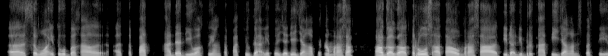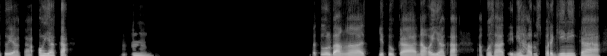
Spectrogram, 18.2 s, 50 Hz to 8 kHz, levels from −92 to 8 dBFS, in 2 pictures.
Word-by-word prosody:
eee, 145 +2 +4
semua 165 0 +1
itu 195 +6 -1
bakal, 135 -1 +1
eee, 135 - -8
tepat, 170 +4 0 0.2
ada 140 +3 +2
di 140 -2 -4
waktu 130 +1 -1
yang - - -12
tepat 120 - -6
juga, 125 0 0
gitu. 120 0 -4
Jadi 155 +8 0
jangan 125 -4 -1
pernah 150 0 -4
merasa, 135 +1 +3 0.3
"Ah 205 +2 +9
gagal 145 -3 +6
terus," 180 +5 +4
atau 140 0 +4
merasa 135 0 +4
tidak 145 - 0
diberkati. 140 +4 -4
Jangan 125 -1 -1
seperti 130 -1 -5
itu 140 - -2
ya, 120 -3 -2
Kak. 115 -1 -12
Oh 220 - 0
ya, 215 -2 +3
Kak - - -1 0.8
Mhm. 175 -2 -10 2.4
Betul 165 +5 -3
banget. 150 -4 +2 0.2
Gitu, 140 +2 -4
Kak. 125 -3 +1
Nah 150 - +1
oh 180 - 0
iya, 185 0 -1
Kak 170 -3 -2 0.3
aku 135 +9 -8
saat 155 -5 -2
ini 155 +6 -5
harus 140 -7 -5
pergi 160 +4 -4
nih, 200 -1 0
Kak. 165 -6 0
140 Hz, 160 wpm, -24 LUFS, 135-165 Hz, 2.4 s, Ah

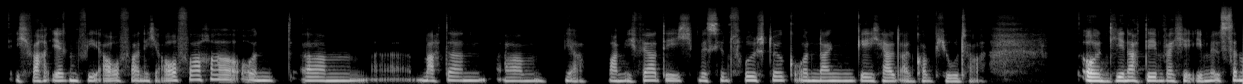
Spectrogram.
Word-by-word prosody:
ich 175 - -5
wache 165 +2 +2
irgendwie 175 -1 0
auf, - - 0
wann - - 0
ich 170 +1 -4
aufwache 185 - 0
und, 180 -1 0 0.2
ähm, 175 +2 0
äh, 215 0 -16
mache 180 -5 0
dann, 180 0 -1 0.2
ähm 160 -1 -2 0.2
ja, 150 -5 -5 0.2
mache 165 -2 +1
mich 155 -5 -4
fertig, 180 - -1
‘n - - -5
bisschen 170 +1 -1
Frühstück 185 +2 -1
und 175 -4 +1
dann 165 0 +1
gehe 165 - 0
ich 160 - -4
halt 155 0 +2
an 140 - -3
Computer. 145 -1 -4 1.0
Und 165 -5 +8
je 170 -1 +6
nachdem, 175 0 +3
welche 160 -4 0
E-Mails 165 +4 0
dann 195 -2 +3
170 Hz, 160 wpm, -23 LUFS, 160-180 Hz, 1.0 s, Und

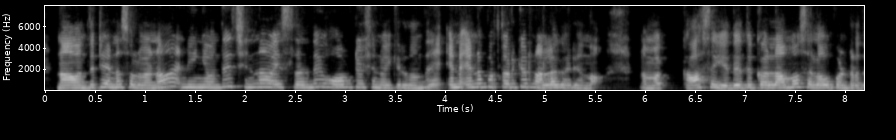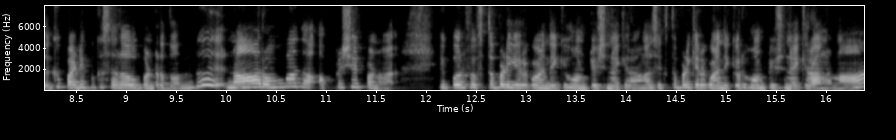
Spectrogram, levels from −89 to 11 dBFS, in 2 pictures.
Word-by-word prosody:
நான் 260 0 +8
வந்துட்டு 285 +5 -2
என்ன 290 0 +2
சொல்வேன்னா, 270 -1 +1 0.2
நீங்க 290 -1 +2
வந்து 285 +5 -2
சின்ன 310 0 -2
வயசுலருந்தே 305 0 -1
ஹோம் 305 0 +2
டியூஷன் 300 -3 -3
வக்கிறது 260 0 -3
வந்து 265 +4 -2 0.2
என்ன 295 0 +3
என்ன 345 +3 0
பொறுத்தவரைக்கும், 330 0 -2
ஒரு 315 - -5
நல்ல 265 +2 +4
காரியம் 255 -3 -4
தான். - - -8 0.4
நம்ம 235 0 -1 0.3
காச 250 +1 +5 0.2
எது 255 +2 +4
எதுக்கெல்லாமோ 275 +1 +3
செலவு 275 -1 +2
பண்றதுக்கு, 250 +2 -4
படிப்புக்கு 290 +3 -3
செலவு 265 -1 +1
பண்றது 245 -2 -4
வந்து 270 - -2 0.3
நான் 300 +4 +8
ரொம்ப 310 +4 -3
அத 300 -5 -2
அப்ரிஷியேட் 310 +5 -5
பண்ணுவேன். 245 -5 -7 0.5
இப்ப 270 - -13
ஒரு 280 - -3
5த் 285 +2 -3
படிக்கிற 270 -2 +1
கொழந்தைக்கு 250 +1 -1
ஹோம் 245 -1 0
டியூஷன் 250 -1 -1
வக்கிறாங்க. 240 +1 -5
6த் 265 +3 -7
படிக்கிற 275 -2 0
கொழந்தைக்கு 245 0 -2
ஒரு 280 - -6
ஹோம் 245 0 +1
டியூஷன் 255 -2 -3
வக்கிறாங்கன்னா 230 0 -2
270 Hz, 180 wpm, -24 LUFS, 250-295 Hz, 0.5 s, நான்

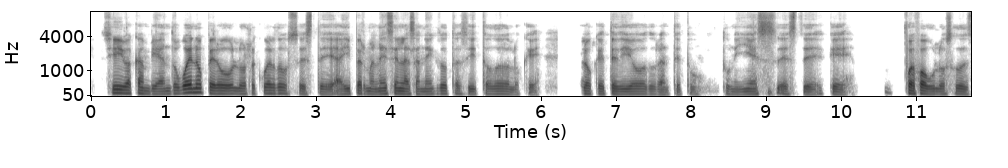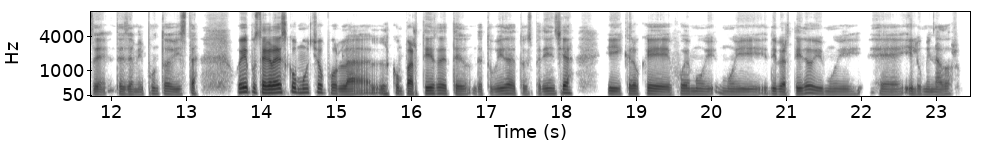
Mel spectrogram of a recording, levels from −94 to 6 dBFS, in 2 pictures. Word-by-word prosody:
Sí, 135 0 +3
va 125 -1 +4
cambiando, 105 -1 -2
bueno, 155 +4 +7
pero 110 -4 +3
los 105 -2 -2
recuerdos 120 -2 -2
este, 95 -1 -4
ahí 100 +2 -2
permanecen 105 0 -1
las 100 0 0
anécdotas 100 +1 -5
y 100 - -2
todo 100 0 -5
lo 90 -1 -10
que - - -9 0.5
lo 105 -2 -1
que 100 0 -4
te 100 0 -1
dio 100 +1 -1
durante 95 -2 -7
tu - - -15 0.3
tu 100 - -9
niñez, 95 +1 -4
este, 95 +2 -4
que 90 -3 -5 0.7
fue - - +5
fabuloso 100 0 +1
desde 95 0 -3
desde 95 0 -3
mi 90 0 -9
punto 105 -4 -5
de 100 - 0
vista. 95 +1 -3 0.5
Oye, 170 +3 +9
pues 160 -4 -1
te 140 - +9
agradezco 150 +5 +9
mucho 150 0 +1
por 115 -3 -1
la 100 -1 +1 0.2
el - - -4
compartir 115 0 +3
de 115 -1 +2
te 100 0 -3
de 95 - -8
tu 95 - -10
vida, 110 +3 +2
de 105 - -2
tu - - -13
experiencia, 105 +7 0 0.4
y 105 -2 0
creo 105 +1 0
que 100 -3 +1
fue 105 -1 -1
muy 100 -1 -6
muy 100 -2 -7
divertido 105 +6 +1
y 110 -4 -1
muy, 100 -1 -9 0.2
eh, 95 0 -6
iluminador. 95 -1 -6
100 Hz, 160 wpm, -23 LUFS, 95-110 Hz, 0.7 s, Oye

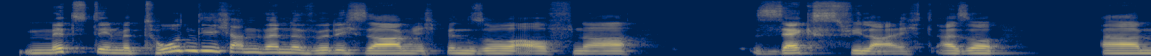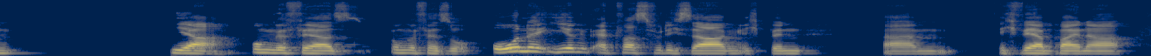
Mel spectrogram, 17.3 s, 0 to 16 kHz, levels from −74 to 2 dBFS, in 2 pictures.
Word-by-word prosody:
Mit 200 +8 -3
den 155 -4 -1
Methoden, 160 - 0
die 250 -1 +2
ich 225 -2 -2
anwende, 170 -6 -1
würde 145 +2 -3
ich 140 0 -6
sagen, 135 0 +6
ich 125 0 -12
bin 135 -1 -4
so 130 0 -1
auf 125 0 -2
'ner 125 0 -1 0.8
6 140 +6 +1
vielleicht. 120 -2 -3
Also, 135 +1 0 0.7
ähm, 135 0 +1 1.1
ja, 135 -4 +3
ungefähr 145 -5 +1
s 225 - -9
ungefähr 145 -4 -5
so. 120 0 -10
Ohne 225 +6 +6
irgendetwas 165 -6 -2
würde 140 0 -8
ich 130 0 -5
sagen, 130 0 +4
ich 125 -1 -13
bin 130 0 -6 0.5
ähm, 120 0 -6 0.3
ich 130 -1 -10
wär 135 -1 +6
bei 125 0 +2
'ner 120 -1 -2
135 Hz, 120 wpm, -23 LUFS, 125-150 Hz, 1.1 s, sagen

